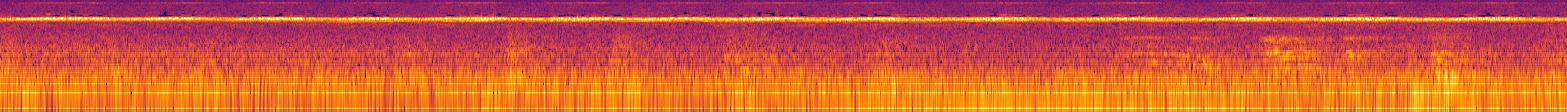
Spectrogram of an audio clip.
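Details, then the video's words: Insects on a dark autumn night in Japan: a constant high, ringing trill with gentle rhythmic swells, joined near the end by brief faint lower tonal sounds and a low hum. "真っ暗闇の秋の虫の声 Beautiful sound of insects in the fall of Japan in total darkness."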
